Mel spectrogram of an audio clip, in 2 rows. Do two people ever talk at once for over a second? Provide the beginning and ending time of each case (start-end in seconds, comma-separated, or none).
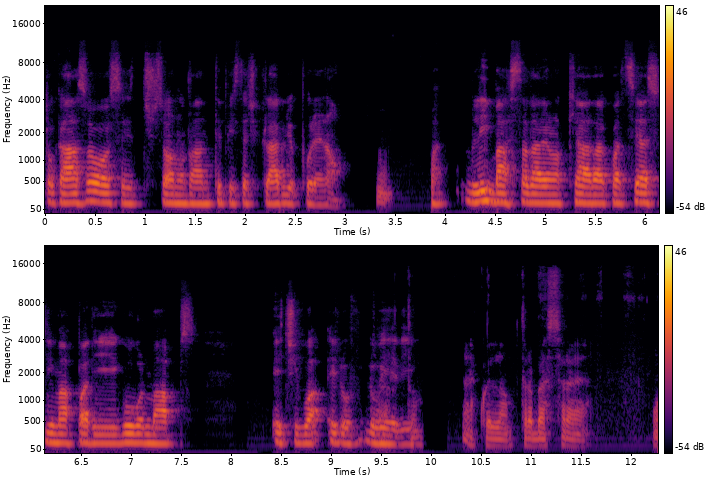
none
